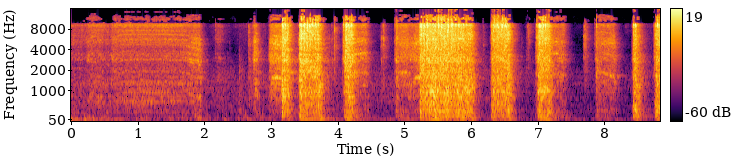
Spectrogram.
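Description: Power drill driving a screw into exterior door trim in a series of short bursts, the longest about a second long around five seconds in, to pull the corner of the trim flush.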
